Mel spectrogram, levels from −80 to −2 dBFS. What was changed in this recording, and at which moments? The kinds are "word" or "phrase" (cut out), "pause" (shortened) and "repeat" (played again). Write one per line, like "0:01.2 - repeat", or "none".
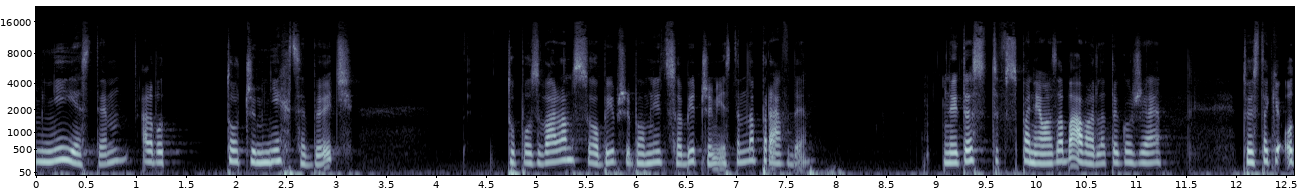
none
